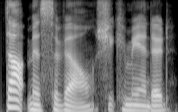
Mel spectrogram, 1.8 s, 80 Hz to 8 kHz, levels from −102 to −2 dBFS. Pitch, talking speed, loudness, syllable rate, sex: 145 Hz, 170 wpm, -21 LUFS, 4.9 syllables/s, female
